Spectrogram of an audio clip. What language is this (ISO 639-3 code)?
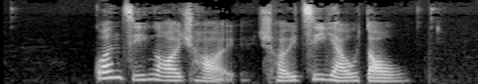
yue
